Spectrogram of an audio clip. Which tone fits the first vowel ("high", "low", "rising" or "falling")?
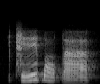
rising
